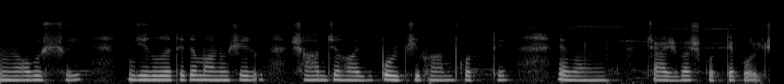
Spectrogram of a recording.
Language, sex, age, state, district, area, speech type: Bengali, female, 18-30, West Bengal, Darjeeling, urban, spontaneous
